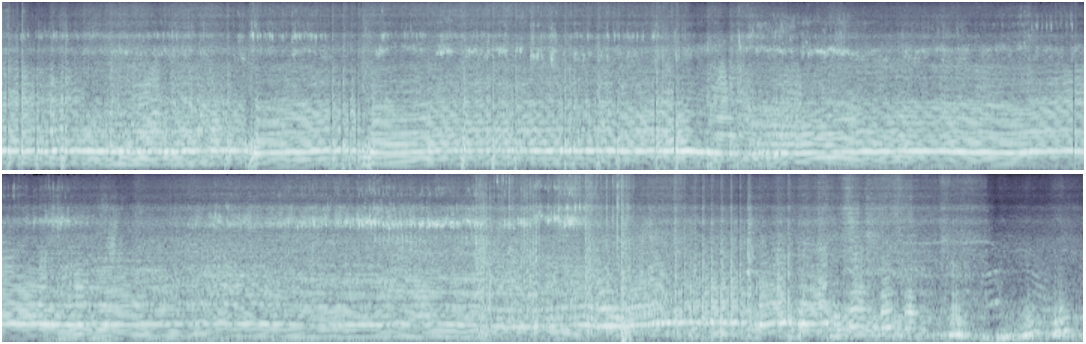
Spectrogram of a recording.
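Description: Supercharged Holden Commodore burnout car's engine held at high revs during a burnout, a steady high note that wavers slightly. Near the end the revs drop and the sound falls away.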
